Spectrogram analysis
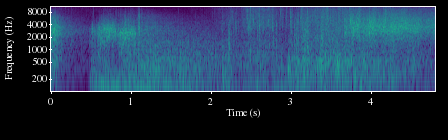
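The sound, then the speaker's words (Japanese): A landmine explosion bursts in suddenly after a brief quiet moment, then rumbles on as a loud, sustained roar of debris and noise for several seconds. “くる 地雷神。”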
